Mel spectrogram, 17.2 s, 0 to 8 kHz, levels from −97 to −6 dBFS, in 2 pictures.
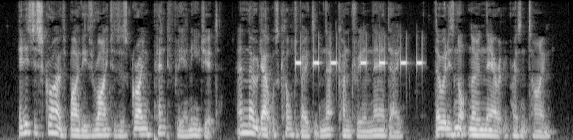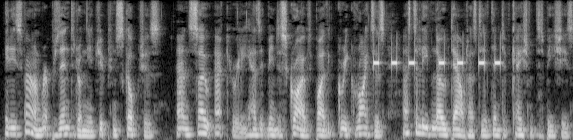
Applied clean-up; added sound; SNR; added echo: none; Telephone; -1 dB; none.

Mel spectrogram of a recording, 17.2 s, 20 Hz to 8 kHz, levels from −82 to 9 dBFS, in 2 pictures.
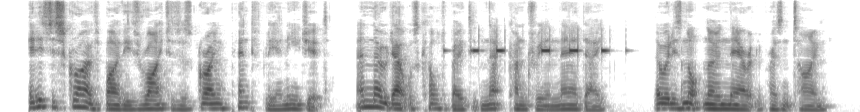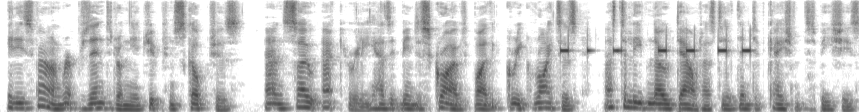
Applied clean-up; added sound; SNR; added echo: neural mask model RNNoise.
